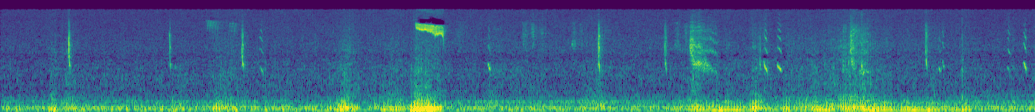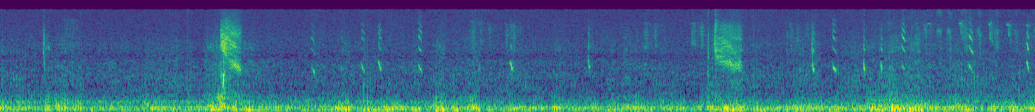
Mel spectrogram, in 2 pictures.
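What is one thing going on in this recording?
Hummingbirds chirp in short, high squeaks.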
